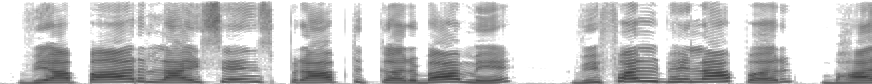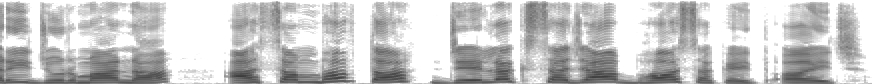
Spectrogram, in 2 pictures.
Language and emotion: Maithili, neutral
